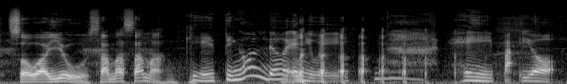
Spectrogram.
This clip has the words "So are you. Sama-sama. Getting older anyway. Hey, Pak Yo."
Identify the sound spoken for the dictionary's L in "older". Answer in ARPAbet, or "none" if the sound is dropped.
N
